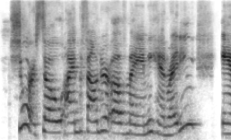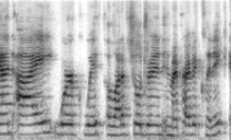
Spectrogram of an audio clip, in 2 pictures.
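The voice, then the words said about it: American accent. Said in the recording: “your accent again. I've missed the US accent”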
